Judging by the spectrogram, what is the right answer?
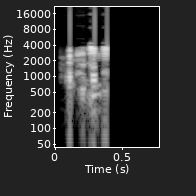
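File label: Raleigh Police Northeast District Tactical, p25; Wake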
